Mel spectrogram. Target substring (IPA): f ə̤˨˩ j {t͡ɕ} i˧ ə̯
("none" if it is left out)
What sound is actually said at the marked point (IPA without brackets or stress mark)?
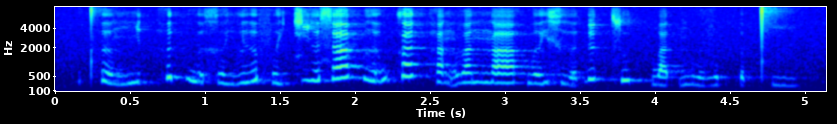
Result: t͡ɕ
